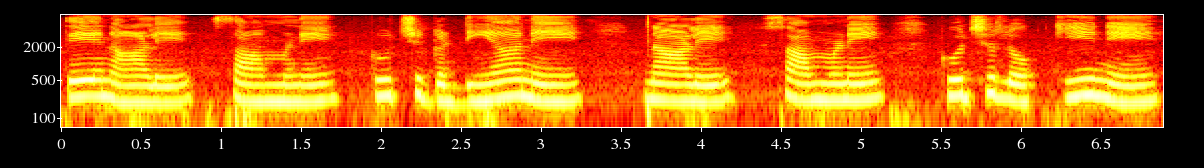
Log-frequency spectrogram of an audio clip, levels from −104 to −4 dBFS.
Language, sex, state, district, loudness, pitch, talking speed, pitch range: Punjabi, female, Punjab, Pathankot, -15 LUFS, 220 Hz, 95 wpm, 205-245 Hz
